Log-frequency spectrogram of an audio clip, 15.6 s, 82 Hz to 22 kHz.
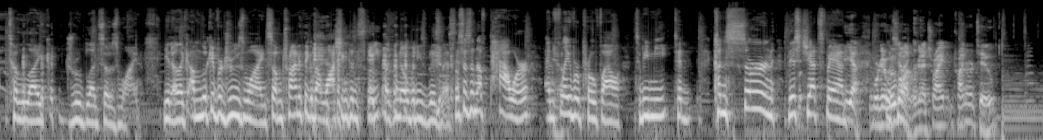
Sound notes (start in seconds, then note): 0.0 laughing; 4.5 laughing; 15.4 jazz music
